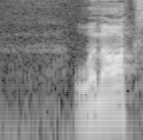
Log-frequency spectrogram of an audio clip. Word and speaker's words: Lennox: first name correctly then how am I not pronouncing Lennox right it's loox Lenox Lewis have you ever heard him say it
